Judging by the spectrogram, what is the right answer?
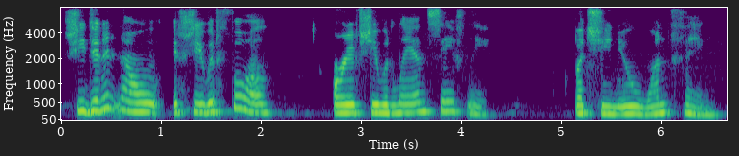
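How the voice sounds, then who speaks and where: A woman's voice: fairly high pitch, takes it slowly, mellow. A woman hosting a library storytime, reading picture books aloud to children and explaining simply and encouragingly.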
